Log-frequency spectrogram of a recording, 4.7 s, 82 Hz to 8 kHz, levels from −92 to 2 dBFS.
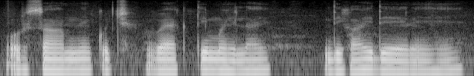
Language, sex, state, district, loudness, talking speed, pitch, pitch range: Hindi, male, Uttar Pradesh, Saharanpur, -19 LUFS, 115 wpm, 110 Hz, 110-115 Hz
